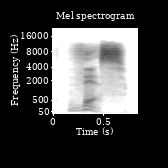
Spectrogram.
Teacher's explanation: That is voicing. The voiced th has that buzz and the voiceless one doesn't. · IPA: ð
